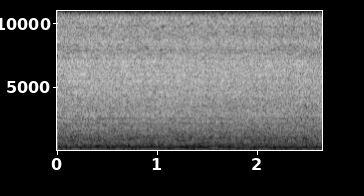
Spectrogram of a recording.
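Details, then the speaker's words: Eastwood Elite QST 30/60 scroll air compressor with a new pressure switch, after shutting off near 145 psi: steady even hiss as the unloader air line bleeds pressure, venting normally. "That air you hear it's got an air line that releases pressure out of here. Comes down around, that's what this guy is, and it's blowing air out right now."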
